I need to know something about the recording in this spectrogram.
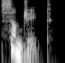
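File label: "subject", British English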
